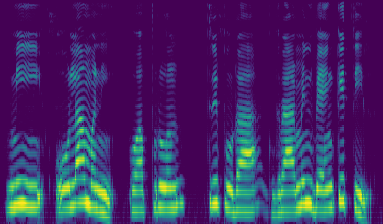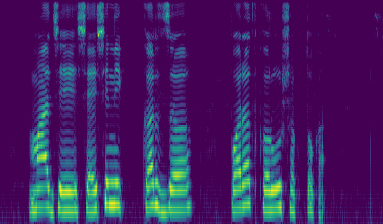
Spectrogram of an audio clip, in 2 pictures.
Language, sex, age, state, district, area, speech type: Marathi, female, 45-60, Maharashtra, Yavatmal, rural, read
